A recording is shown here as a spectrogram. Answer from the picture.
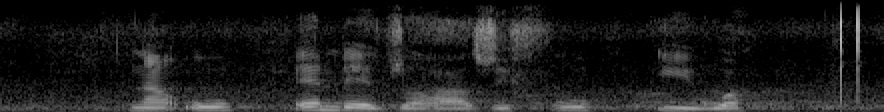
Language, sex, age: Venda, female, 24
